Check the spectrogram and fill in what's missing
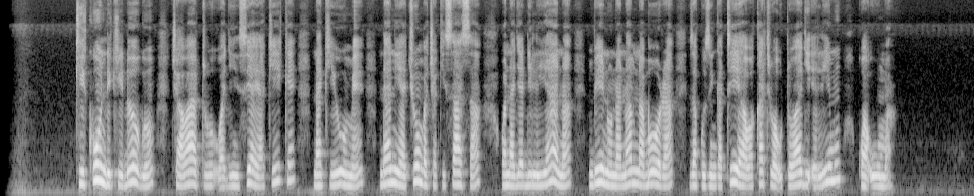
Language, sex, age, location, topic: Swahili, female, 25-35, Dar es Salaam, education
